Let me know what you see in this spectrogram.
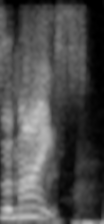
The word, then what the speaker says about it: Sinise: Maybe we are not even saying it right. You know, okay? Let's be real. He's really like, you fuckers, it's Sinise. Anyway.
